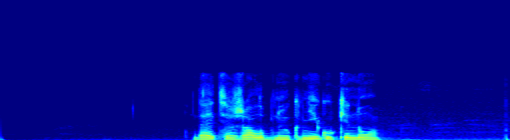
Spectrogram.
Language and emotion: Russian, neutral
